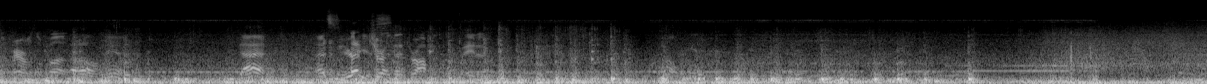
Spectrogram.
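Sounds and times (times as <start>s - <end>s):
faint whine: 0.0s - 12.0s
roller coaster rumble and clatter: 0.0s - 12.0s.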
